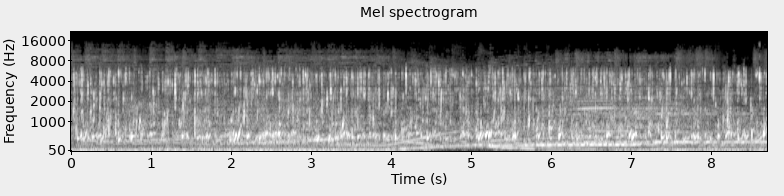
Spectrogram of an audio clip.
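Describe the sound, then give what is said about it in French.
Water pours and rushes in a dense, continuous wash throughout, steady in loudness, with a low tone sweeping through the middle of the stretch. “De l'eau, toujours de l'eau qui coule sur les ponts.”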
